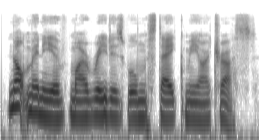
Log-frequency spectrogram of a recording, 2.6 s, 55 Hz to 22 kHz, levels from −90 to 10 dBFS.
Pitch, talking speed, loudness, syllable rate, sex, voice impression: 155 Hz, 230 wpm, -18 LUFS, 5.7 syllables/s, female, feminine, gender-neutral, very adult-like, middle-aged, slightly thin, slightly tensed, slightly weak, slightly bright, hard, very clear, fluent, cool, intellectual, slightly refreshing, sincere, calm, friendly, reassuring, slightly unique, elegant, slightly wild, lively, strict, slightly modest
